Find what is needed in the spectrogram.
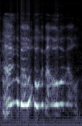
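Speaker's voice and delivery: very high wail breaking into laughter; laughing mock drowning cry. Preacher half laughing while acting the drowning man.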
